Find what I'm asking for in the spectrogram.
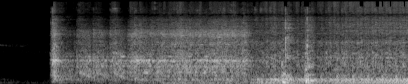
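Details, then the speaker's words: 1983 Volvo 242, B23 engine, manual, converted from EFI to carburettors, 12 V confirmed at the coil: after silence it catches and runs ragged with loud thumps and uneven firing; owner suspects ignition timing is off. "Seems like it has no timing. Try it again. Try it again."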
